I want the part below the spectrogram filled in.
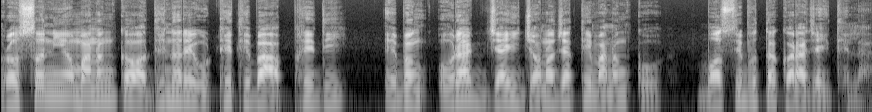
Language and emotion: Odia, neutral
